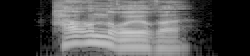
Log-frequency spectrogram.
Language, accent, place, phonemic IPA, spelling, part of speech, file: German, Germany, Berlin, /ˈhaʁnˌʁøːʁə/, Harnröhre, noun, De-Harnröhre.ogg
- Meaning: urethra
